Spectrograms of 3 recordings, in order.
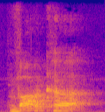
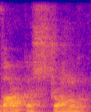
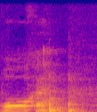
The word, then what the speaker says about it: Warka: Anyway, yeah, it's spelled W A R K A, but don't call it Walker.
